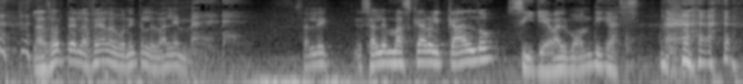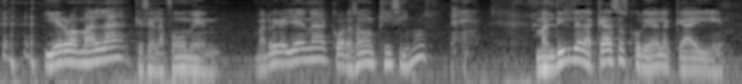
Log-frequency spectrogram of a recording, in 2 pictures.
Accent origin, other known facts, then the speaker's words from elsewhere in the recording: Tlalpan, Mexico City, Mexico; Les mando un gran saludo desde mi terruño, San Andrés, Totoltepec, Tlalpan, Distrito Federal, México.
